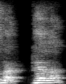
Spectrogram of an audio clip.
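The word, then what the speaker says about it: Macpela: la cueva de mpel lo decimos mpela porque ah no tiene el acento en español pero en hebreo lleva el acento en la a como lo tenemos aquí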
